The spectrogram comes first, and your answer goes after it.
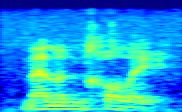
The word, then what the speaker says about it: Melancholy: Not Connie. Collie. Melancholy.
